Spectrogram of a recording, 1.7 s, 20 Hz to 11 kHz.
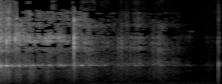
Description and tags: Queneau Bombe Peinture19
prise de son fait au couple ORTF de bombe de peinture, bille qui tourne
ORTF, spray, spraycan, ball, paint, aerosol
